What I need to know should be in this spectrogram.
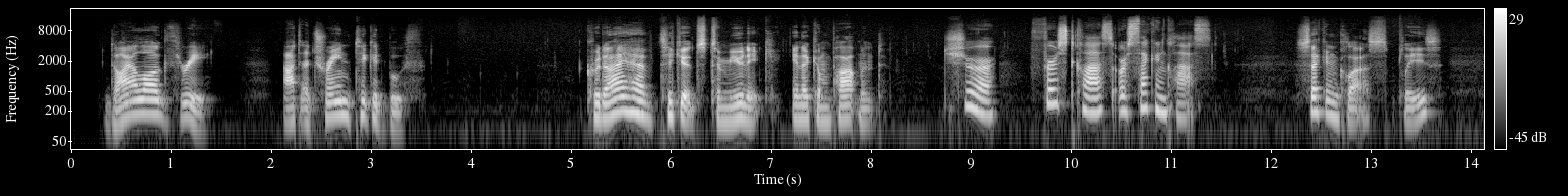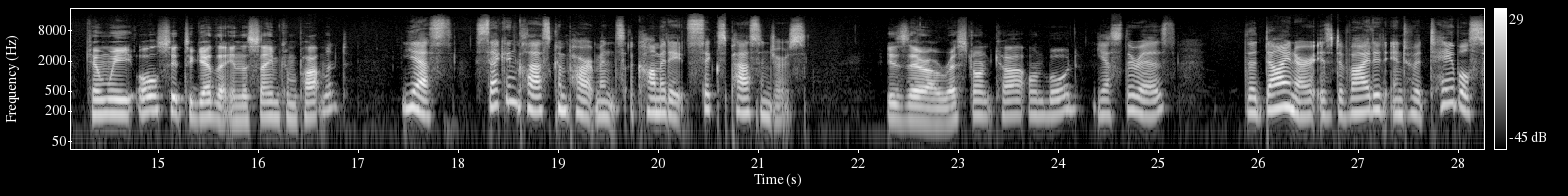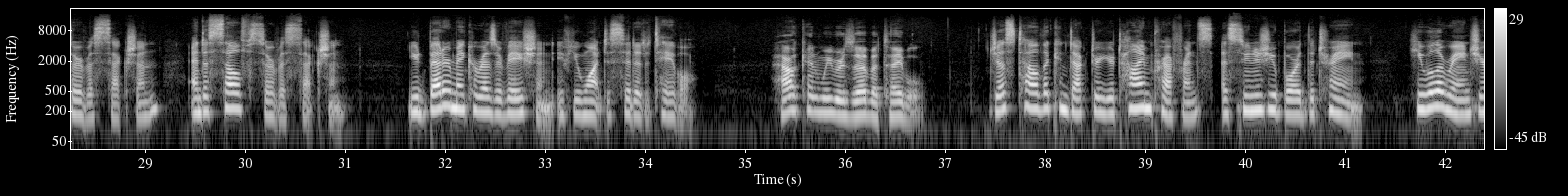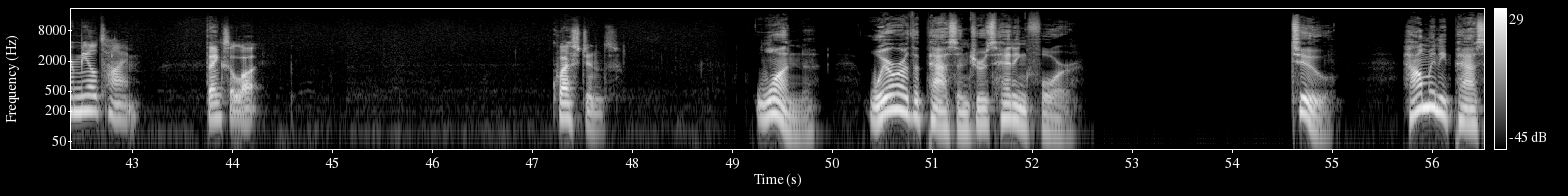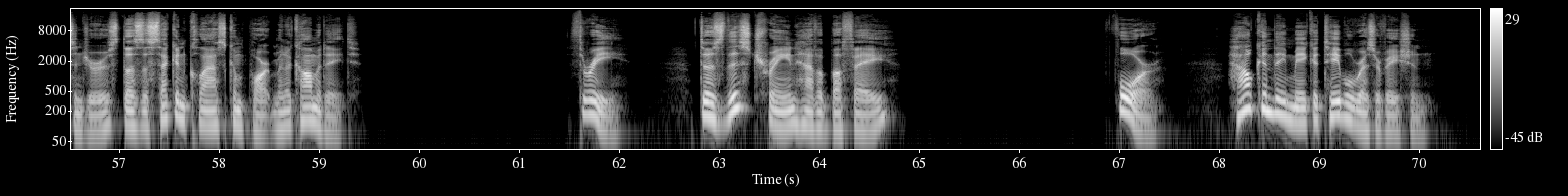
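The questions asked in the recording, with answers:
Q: Where are the passengers heading for?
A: Munich

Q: Does this train have a buffet?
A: Yes, a diner with table service and self-service sections

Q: How can they make a table reservation?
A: Tell the conductor their time preference as soon as they board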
